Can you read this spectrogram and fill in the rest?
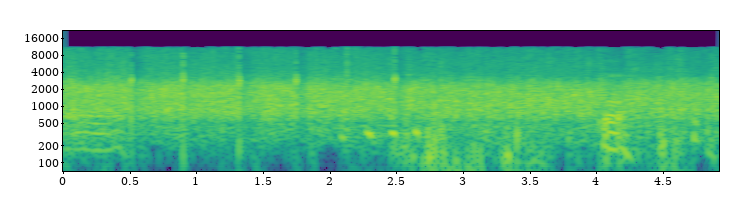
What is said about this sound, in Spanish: Un aplauso para Okuda en la Resistencia.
